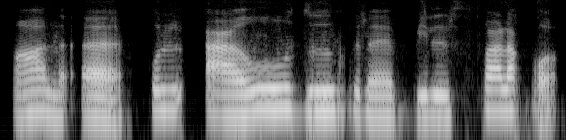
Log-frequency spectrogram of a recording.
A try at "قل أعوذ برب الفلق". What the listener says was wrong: பிரபில் என்று ஓடக்கூடாது, பாக்கு சத்து இருக்குது. சத்துகள் உச்சரிக்கப்படணும். இல்ல, திருப்பி ஆ எல்லாம் போகுது. ஆ, ஆ, ஆ இல்ல.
